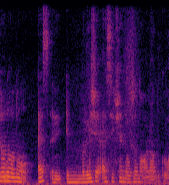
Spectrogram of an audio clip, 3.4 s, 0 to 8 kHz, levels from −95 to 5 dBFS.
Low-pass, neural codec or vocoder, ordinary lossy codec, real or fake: none; none; none; real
